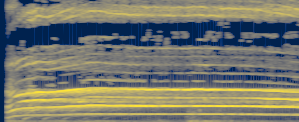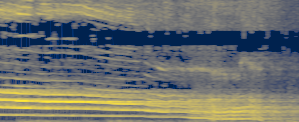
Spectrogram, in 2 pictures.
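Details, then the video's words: Cat meowing into a microphone: one long, loud, siren-like meow held steady for about six seconds, then dropping and breaking up at the end. "Cute cat meowing with mic"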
